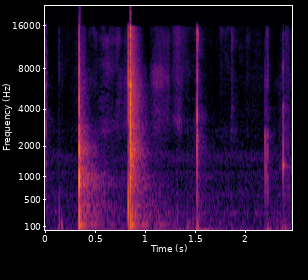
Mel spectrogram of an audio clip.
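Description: Three sharp plastic clicks, a little over half a second apart, from felt-tip markers being handled and picked up on a tabletop.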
